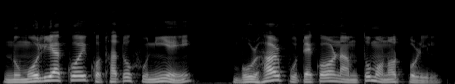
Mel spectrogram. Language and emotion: Assamese, neutral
